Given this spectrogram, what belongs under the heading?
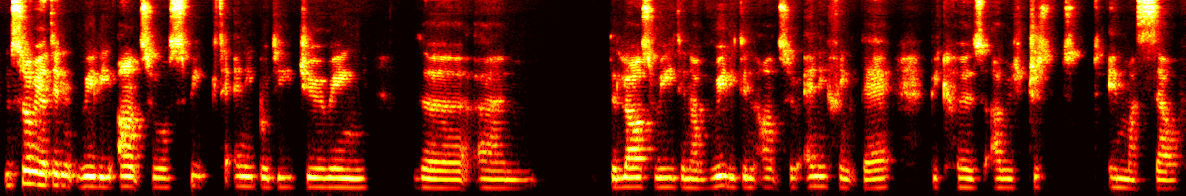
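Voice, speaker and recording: A woman giving a live tarot reading from home on a laptop mic, veering from excited outbursts to soft murmuring. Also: sits low, measured pace. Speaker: tarot reader. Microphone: laptop microphone. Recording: echoey room, laptop mic.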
